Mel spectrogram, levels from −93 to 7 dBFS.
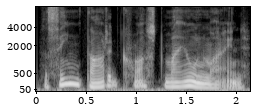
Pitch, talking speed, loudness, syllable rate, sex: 115 Hz, 225 wpm, -15 LUFS, 4.3 syllables/s, male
